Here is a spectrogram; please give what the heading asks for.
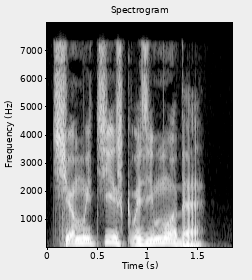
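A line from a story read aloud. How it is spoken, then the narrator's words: Mocking laughter. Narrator (Russian): смеялся дорого одетый молодой блондин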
